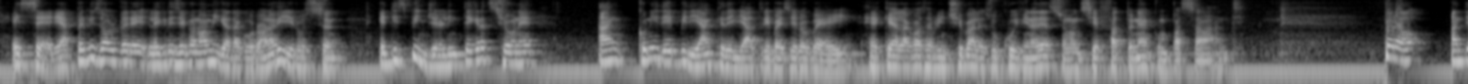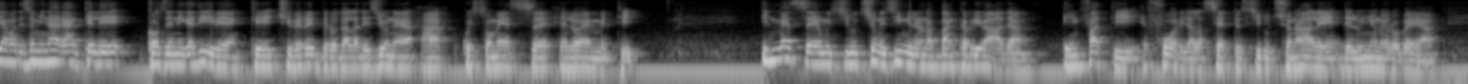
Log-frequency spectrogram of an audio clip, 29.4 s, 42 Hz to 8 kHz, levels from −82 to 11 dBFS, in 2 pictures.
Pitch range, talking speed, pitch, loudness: 100-140 Hz, 150 wpm, 115 Hz, -19 LUFS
